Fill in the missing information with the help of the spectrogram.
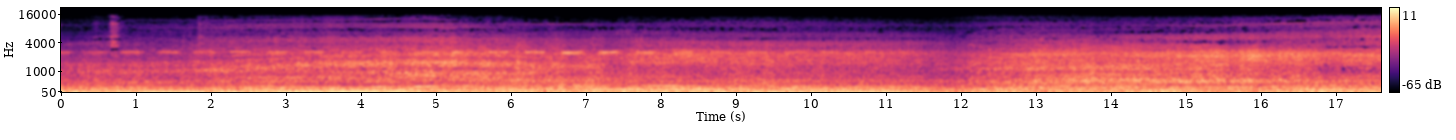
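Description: A large diesel bus's engine rumbles as the bus pulls away. Over it, an electronic warning beeper repeats about twice a second and stops about eleven seconds in. Another bus's engine and road noise then build as it approaches.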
